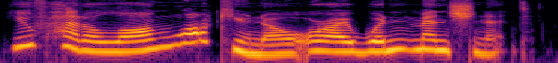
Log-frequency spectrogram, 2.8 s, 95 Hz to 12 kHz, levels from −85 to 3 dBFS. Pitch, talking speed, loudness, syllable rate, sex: 265 Hz, 260 wpm, -14 LUFS, 5.6 syllables/s, female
